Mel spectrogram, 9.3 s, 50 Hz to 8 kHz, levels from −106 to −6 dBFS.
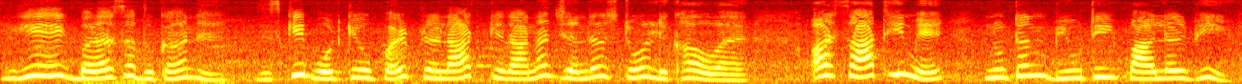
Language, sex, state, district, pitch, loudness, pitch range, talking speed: Hindi, female, Bihar, Katihar, 275 Hz, -16 LUFS, 250-330 Hz, 165 wpm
